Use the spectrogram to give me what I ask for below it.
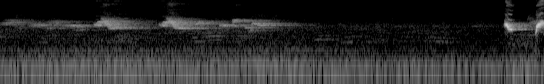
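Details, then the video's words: Red-whiskered bulbul singing with good phrasing, clear song delivery and a quick, clear voice: warbled phrases near two to four kilohertz in the first two seconds, a quiet pause, then two sharp, bright notes at the end. "สำนวนดี"เดินเพลงชัด ปากไวเสียงชัด#เสียงนกกรงหัวจุก"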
